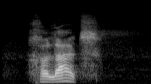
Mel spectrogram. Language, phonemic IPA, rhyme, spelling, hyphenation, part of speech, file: Dutch, /ɣəˈlœy̯t/, -œy̯t, geluid, ge‧luid, noun / verb, Nl-geluid.ogg
- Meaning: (noun) sound; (verb) past participle of luiden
